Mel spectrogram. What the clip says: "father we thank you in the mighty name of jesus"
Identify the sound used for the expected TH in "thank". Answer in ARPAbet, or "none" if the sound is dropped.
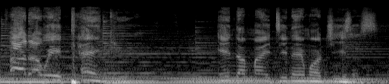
T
